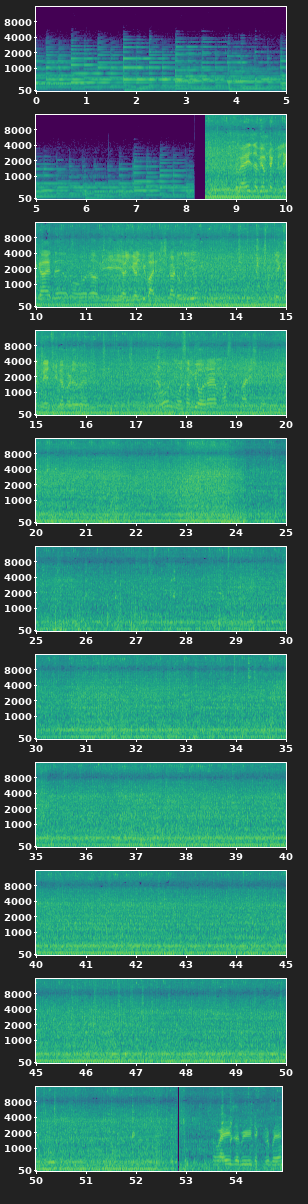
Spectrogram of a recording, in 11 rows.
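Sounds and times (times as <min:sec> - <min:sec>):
tractor diesel engine running: 0:08.4 - 0:54.9.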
